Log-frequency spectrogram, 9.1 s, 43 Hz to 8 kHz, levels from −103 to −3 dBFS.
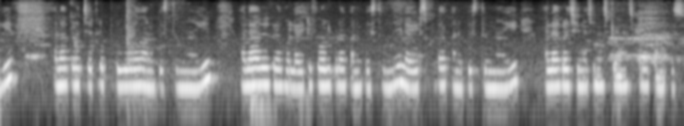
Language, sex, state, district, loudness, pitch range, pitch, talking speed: Telugu, female, Andhra Pradesh, Sri Satya Sai, -17 LUFS, 215-240 Hz, 230 Hz, 145 wpm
